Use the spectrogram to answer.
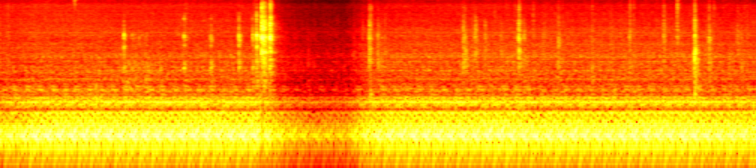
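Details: Ford Raptor with a cranking no-start problem, fuel pump module mentioned: smooth, even idle with a steady low pulse about three beats a second, no misses or knocks, brief dip midway; running with no check engine light.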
